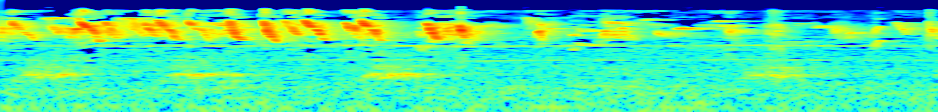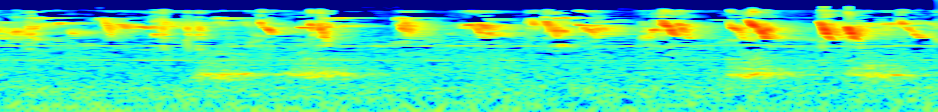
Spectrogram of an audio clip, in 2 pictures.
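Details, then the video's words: Canaries singing while warming up, a fast rattle of high trilled and chirped phrases packed together, over a low steady hum, with a soft repeated cooing note underneath. "FOGUEO DE CANARIO"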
